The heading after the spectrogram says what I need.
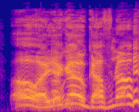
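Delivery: bad, hammy Cockney accent. Acting out a now-dead man who knew his accent sucked and hammed it up, bad Cockney accent. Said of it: "his Cockney accent is so brilliant".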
